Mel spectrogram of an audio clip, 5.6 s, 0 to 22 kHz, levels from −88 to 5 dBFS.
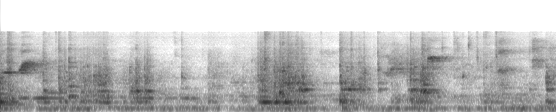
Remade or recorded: remade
